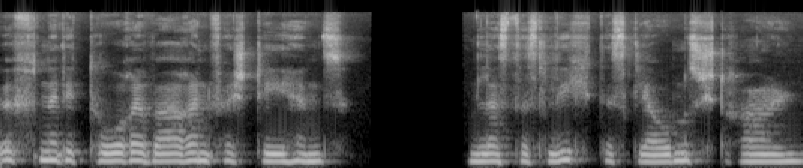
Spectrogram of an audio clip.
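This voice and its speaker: Very slowly, a woman speaks in a dark, mellow, somewhat breathy voice, fairly low in pitch and flat in intonation. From Austria. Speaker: tobacconist shop owner, reading a prayer. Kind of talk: religious prayer reading.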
